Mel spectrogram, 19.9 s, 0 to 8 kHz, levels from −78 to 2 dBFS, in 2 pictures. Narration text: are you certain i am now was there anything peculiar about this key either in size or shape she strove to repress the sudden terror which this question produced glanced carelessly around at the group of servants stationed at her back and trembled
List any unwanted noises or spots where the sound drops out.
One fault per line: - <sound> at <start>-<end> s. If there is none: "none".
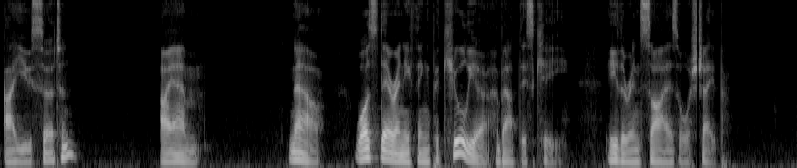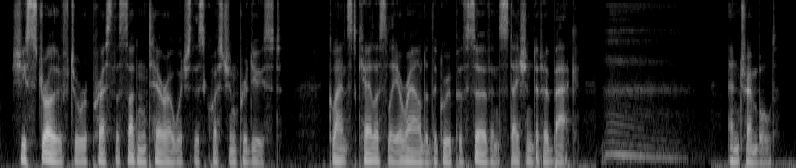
- dropout at 8.7-8.7 s
- sigh at 17.4-18.8 s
